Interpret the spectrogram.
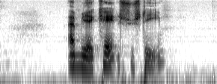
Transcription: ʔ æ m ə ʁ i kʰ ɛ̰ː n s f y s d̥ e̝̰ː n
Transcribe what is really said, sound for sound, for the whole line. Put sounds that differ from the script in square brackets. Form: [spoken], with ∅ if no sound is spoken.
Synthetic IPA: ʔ æ m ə ʁ i kʰ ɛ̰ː n s [s] y s d̥ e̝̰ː [m]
